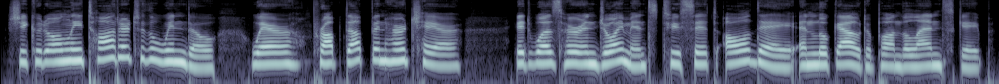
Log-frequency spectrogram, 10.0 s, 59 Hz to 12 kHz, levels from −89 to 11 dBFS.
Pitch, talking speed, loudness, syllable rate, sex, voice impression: 220 Hz, 160 wpm, -16 LUFS, 4.2 syllables/s, female, feminine, slightly young, adult-like, thin, tensed, slightly powerful, bright, hard, clear, fluent, cute, intellectual, slightly refreshing, calm, slightly friendly, reassuring, slightly wild, kind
